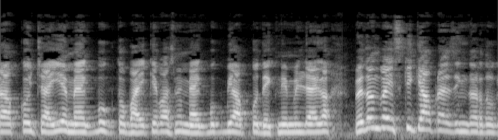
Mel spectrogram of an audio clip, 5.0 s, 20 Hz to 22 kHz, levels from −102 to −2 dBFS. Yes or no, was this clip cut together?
no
